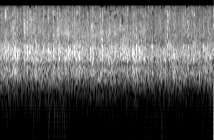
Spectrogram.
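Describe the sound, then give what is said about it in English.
Steady applause from an audience clapping their hands in praise of God during a sermon, many hands clapping at once in a dense, continuous wash of sound without pause or voices over it. “Clap your hands over that.”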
